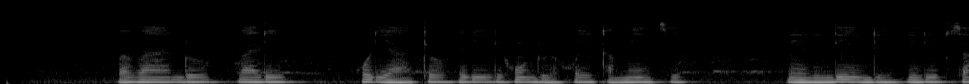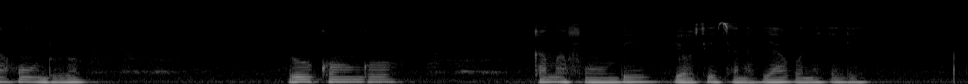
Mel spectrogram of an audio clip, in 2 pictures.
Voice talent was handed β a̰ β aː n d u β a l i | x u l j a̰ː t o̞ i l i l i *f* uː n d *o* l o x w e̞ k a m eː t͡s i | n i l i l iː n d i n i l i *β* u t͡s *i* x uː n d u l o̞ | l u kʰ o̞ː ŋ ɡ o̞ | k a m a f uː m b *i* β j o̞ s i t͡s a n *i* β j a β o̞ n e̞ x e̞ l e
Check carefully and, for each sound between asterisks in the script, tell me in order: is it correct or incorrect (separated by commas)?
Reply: incorrect, incorrect, correct, incorrect, correct, incorrect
